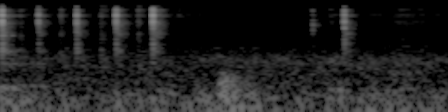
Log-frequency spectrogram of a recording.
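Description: Near silence with a few faint, light clicks, mostly in the first second and once more near the end: a makeup brush being worked in a plastic blush palette.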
